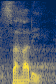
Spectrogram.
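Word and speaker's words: সাহরি: 2 নম্বরে হলো সাহারি খাওয়া। বলেন কি খাওয়া? সবাই বলেন কি খাওয়া? ওটা সেহেরি নয়, ওটা কি? সাহারি। সেহের মানে হলো জাদু। সেহের মানে কি? এজন্য শুদ্ধ উচ্চারণ হলো সাহারি, শুদ্ধ উচ্চারণ কি?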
